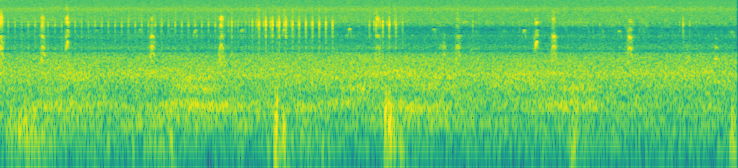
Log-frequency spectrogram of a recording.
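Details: At LaRiviere Marsh, stilt chicks utter short, high, faint peeps in loose runs, accompanied by a rhythmic buzzing background and occasional low knocks.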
